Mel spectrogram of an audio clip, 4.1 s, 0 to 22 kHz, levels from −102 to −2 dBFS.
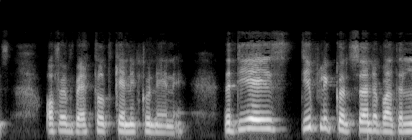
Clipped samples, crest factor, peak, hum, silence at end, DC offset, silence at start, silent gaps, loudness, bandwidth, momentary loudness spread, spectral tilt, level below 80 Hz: under 0.1%; 18 dB; -4 dBFS; none; 0 s; under 0.1%; 0 s; none; -22 LUFS; 7.4 kHz; 13 LU; -6.5 dB/octave; -68 dBFS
